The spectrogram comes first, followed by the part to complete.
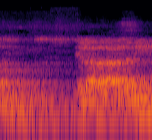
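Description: A man's voice chanting in long, held melodic tones, with a short dip about a second in before the chant goes on.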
